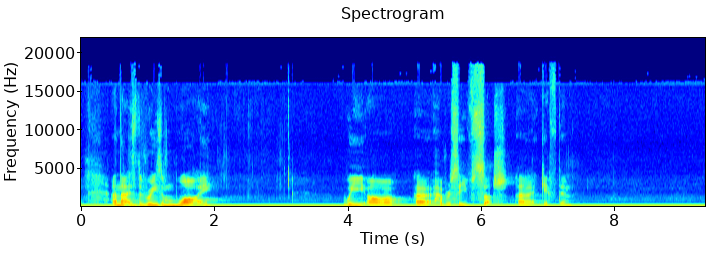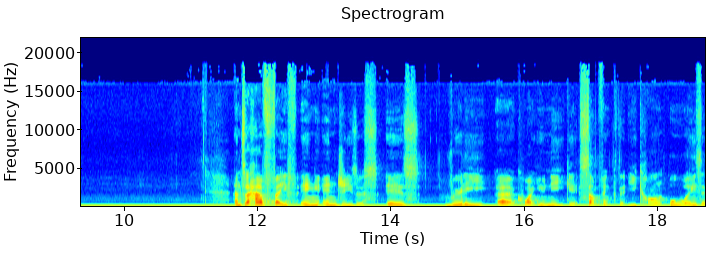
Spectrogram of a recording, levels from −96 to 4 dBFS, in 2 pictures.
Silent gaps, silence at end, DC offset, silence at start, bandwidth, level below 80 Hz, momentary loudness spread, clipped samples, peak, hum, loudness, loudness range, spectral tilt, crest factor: none; 0 s; under 0.1%; 0 s; 19 kHz; -36 dBFS; 15 LU; under 0.1%; -6 dBFS; none; -31 LUFS; 13 LU; -5.5 dB/octave; 24 dB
